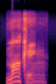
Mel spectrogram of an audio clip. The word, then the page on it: marking: British English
